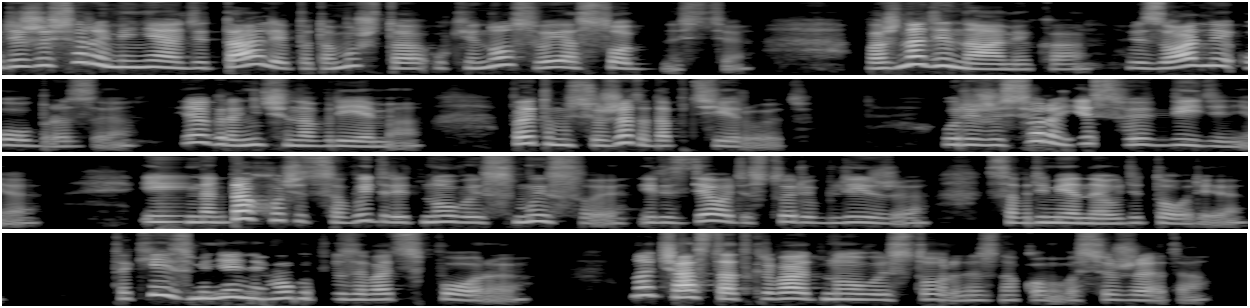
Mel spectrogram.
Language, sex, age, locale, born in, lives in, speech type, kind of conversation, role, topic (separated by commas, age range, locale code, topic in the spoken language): Russian, female, 30-34, ru-RU, Russia, United States, read, expert-assistant, expert, Как меняется впечатление от книги после знакомства с разными мнениями о ней?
